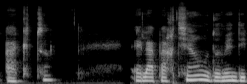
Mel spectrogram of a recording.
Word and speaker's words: ACT: quelques mots sur l'acte l'acte c'est la thérapie d'acceptation et d'engagement que l'on prononce actes elle appartient au domaine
